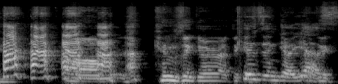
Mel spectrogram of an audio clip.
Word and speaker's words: Kinzinger: from Illinois uh name is Adam I can't pronounce his last name um kininger I think kinger yes kinzinger um and he said and he and one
